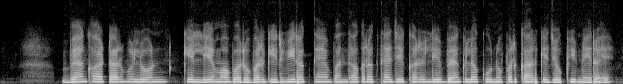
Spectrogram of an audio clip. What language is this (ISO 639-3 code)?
hne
